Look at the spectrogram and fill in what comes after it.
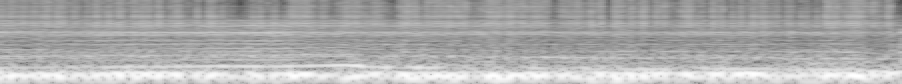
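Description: Rally car's engine running steadily under load, heard from inside the cabin.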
